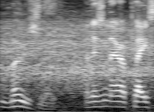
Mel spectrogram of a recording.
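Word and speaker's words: Mousley: And actually the other one, which I didn't know about and wouldn't probably have asked, is that it may be spelt Moseley, but it's actually pronounced Moseley.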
